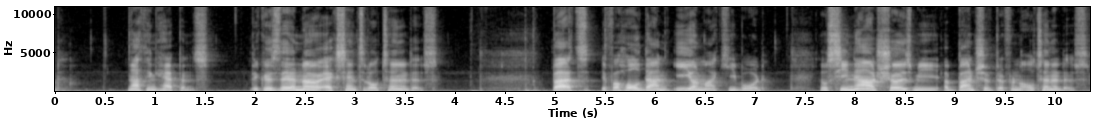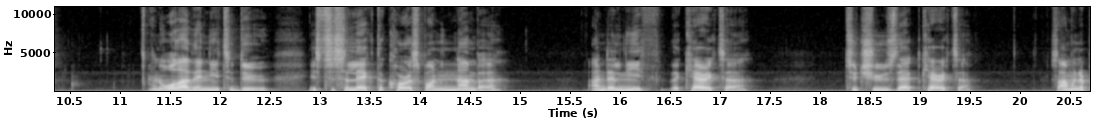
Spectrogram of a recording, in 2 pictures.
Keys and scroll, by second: 0.6 b, 6.1 e, 6.6 e.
